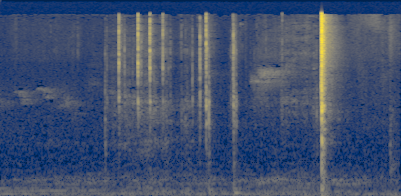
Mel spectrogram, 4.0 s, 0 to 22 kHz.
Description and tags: Recorded with: Zoom H6 (XY Capsule)
Reloading/Cocking of an air rifle.
airsoft, rifle, cocking, rifle-reload, reload, gun, cock, air-rifle, load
